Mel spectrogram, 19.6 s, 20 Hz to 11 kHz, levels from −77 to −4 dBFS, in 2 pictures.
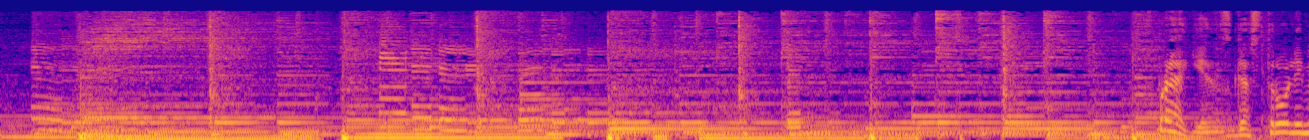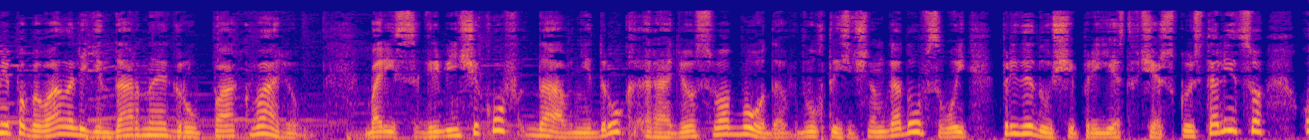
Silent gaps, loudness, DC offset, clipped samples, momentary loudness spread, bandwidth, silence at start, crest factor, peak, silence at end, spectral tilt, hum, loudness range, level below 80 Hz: none; -20 LUFS; under 0.1%; under 0.1%; 6 LU; 8.8 kHz; 0 s; 16 dB; -2 dBFS; 0 s; -5.5 dB/octave; none; 4 LU; -26 dBFS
